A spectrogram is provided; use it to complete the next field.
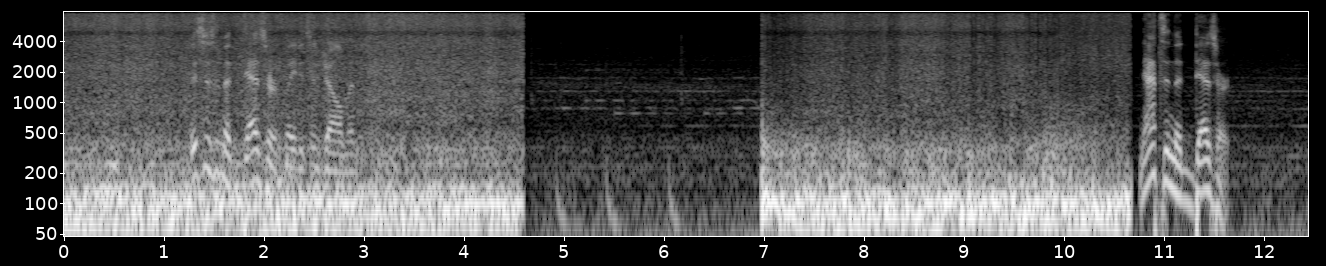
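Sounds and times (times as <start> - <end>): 
flash flood water: 0.0 - 4.6
storm wind in Vegas: 0.0 - 4.6, 7.0 - 10.7
speech: 1.3 - 3.3, 10.8 - 11.8.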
